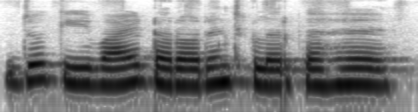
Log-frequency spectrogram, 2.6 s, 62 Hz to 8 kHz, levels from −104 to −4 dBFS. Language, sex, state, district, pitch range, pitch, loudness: Hindi, female, Jharkhand, Garhwa, 200-220 Hz, 205 Hz, -14 LUFS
